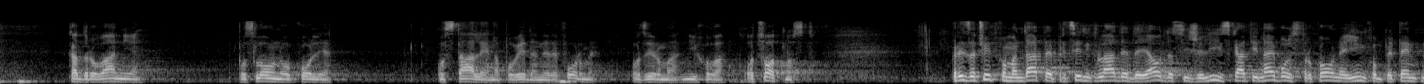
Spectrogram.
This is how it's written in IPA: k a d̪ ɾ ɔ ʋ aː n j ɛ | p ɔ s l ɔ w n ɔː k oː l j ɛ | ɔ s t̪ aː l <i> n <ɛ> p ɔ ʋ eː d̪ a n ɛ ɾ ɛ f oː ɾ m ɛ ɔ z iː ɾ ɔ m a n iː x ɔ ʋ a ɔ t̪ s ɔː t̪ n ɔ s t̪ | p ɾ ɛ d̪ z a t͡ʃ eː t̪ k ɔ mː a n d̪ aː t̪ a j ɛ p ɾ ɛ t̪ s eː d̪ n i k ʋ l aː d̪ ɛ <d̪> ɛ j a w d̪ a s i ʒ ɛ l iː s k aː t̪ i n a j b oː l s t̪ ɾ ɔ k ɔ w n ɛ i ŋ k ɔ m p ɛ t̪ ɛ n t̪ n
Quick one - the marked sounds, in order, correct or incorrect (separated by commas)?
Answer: incorrect, incorrect, correct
